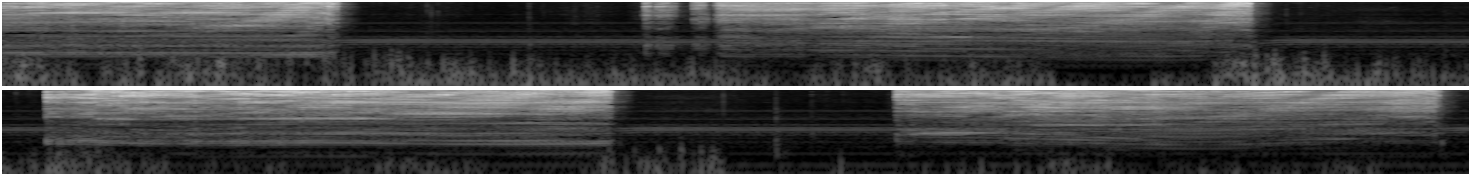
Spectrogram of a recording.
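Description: Presto electric knife sharpener running with a steady motor hum while a dull stainless steel kitchen knife is drawn through its grinding slot. There are four grinding strokes of two to three seconds each, each a loud rasping hiss with short breaks between them, and the motor's tone sags as the blade bears on the wheels.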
